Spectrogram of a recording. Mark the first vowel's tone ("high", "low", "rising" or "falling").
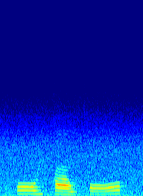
low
